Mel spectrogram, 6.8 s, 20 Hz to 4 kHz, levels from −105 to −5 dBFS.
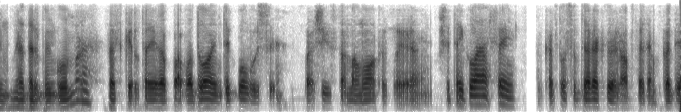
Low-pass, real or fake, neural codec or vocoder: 3.6 kHz; fake; codec, 16 kHz in and 24 kHz out, 1.1 kbps, FireRedTTS-2 codec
